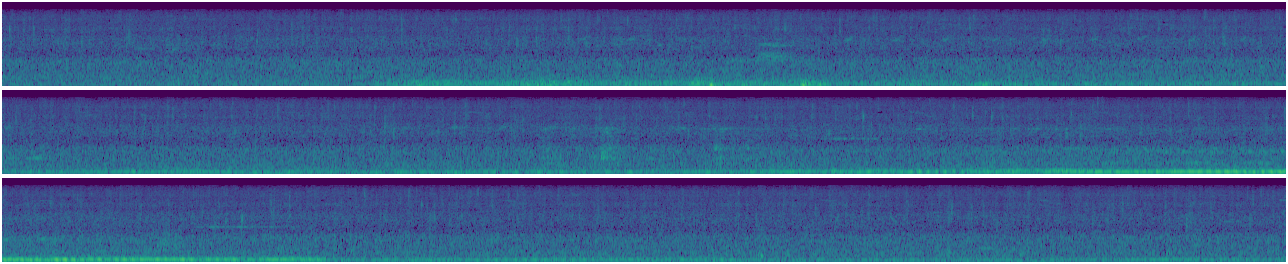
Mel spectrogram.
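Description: Steady hiss of heavy rain falling on leaves and surfaces. A low rumble with a few thumps comes in about three seconds in, and a louder low rumble swells past the middle, then cuts off sharply about seven seconds before the end.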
